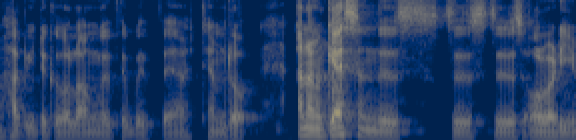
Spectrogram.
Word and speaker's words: TMDL: So it didn't take very long for the first person to say TIMDL. There we go. It's definitely easier to pronounce.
